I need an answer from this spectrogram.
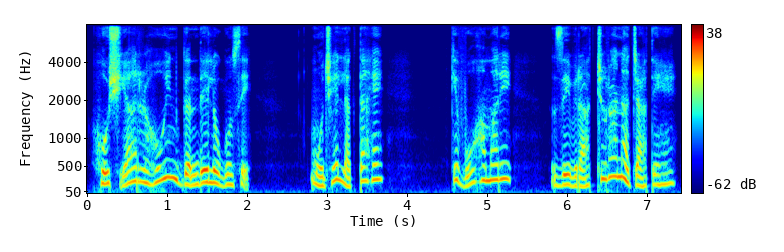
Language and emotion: Urdu, fearful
